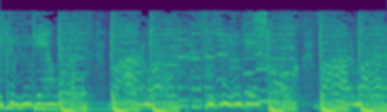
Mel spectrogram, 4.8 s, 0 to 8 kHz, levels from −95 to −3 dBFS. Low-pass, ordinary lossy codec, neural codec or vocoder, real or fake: 7.2 kHz; MP3, 24 kbps; none; real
